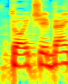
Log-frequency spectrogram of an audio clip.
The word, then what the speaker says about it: Deutsche Bank: the free market anymore how did you pronounce that Deutsch a Deutsche Bank you do it all properly Chancellor I do with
